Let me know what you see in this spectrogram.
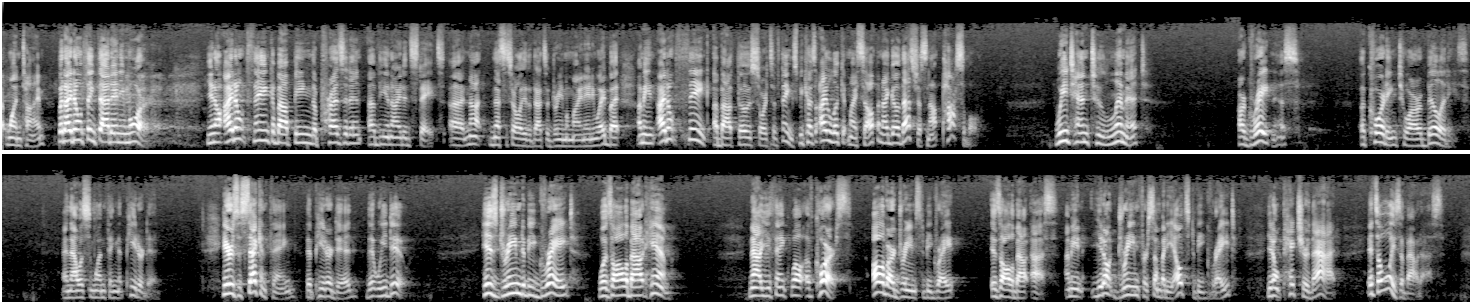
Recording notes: Easter service at Mariners Church Huntington Beach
